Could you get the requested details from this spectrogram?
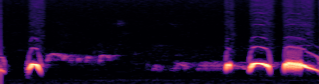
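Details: Spotted dove cooing for training decoy doves and drawing in wild ones: an arched coo, quiet faint murmurs, then a short note, another arched coo and a long falling coo.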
